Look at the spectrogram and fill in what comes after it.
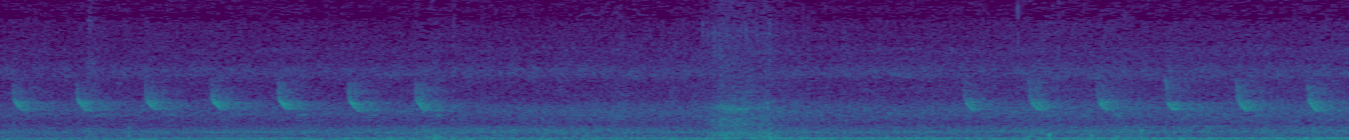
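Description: A bird calling in a regular series of short, falling chirps, about three a second, breaking off for a few seconds in the middle and then starting again. A brief rustle comes about halfway, over a faint low hum.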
